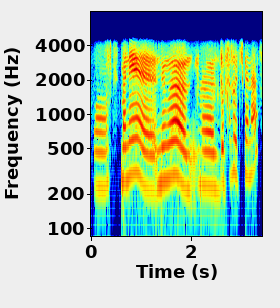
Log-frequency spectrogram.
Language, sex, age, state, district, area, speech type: Bodo, female, 18-30, Assam, Baksa, rural, conversation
